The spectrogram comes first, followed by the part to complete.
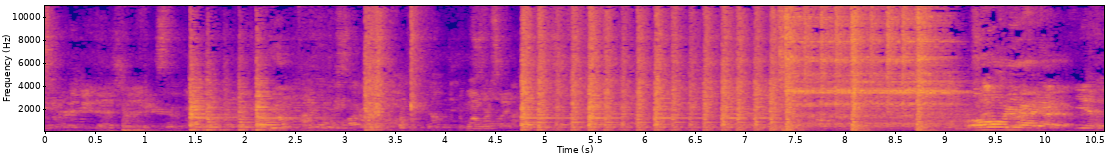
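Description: Drum kit played loosely, not in a tune: a kick drum thump about a second in, scattered snare and tom hits, then from about five seconds in a run of quick, even cymbal and snare strokes with three more kick drum thumps near the end. Voices talk over it.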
